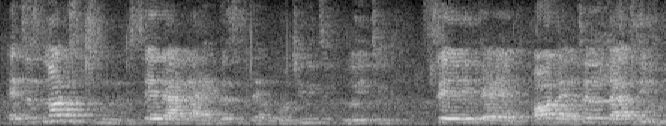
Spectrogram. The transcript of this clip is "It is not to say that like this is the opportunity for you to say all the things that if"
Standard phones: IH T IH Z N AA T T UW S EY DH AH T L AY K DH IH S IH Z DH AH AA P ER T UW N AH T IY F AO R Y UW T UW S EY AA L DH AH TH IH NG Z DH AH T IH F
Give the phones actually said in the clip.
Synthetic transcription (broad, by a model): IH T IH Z N AA T T UW S EY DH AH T L AY K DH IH S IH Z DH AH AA P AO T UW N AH T IY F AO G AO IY T UW S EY AA L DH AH T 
